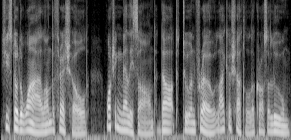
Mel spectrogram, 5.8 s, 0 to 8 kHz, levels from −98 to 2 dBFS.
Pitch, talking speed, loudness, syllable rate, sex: 125 Hz, 185 wpm, -19 LUFS, 5.1 syllables/s, male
